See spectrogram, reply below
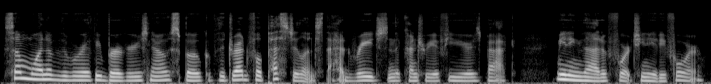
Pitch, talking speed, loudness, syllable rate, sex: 185 Hz, 235 wpm, -18 LUFS, 6.1 syllables/s, female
